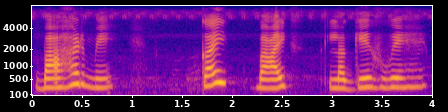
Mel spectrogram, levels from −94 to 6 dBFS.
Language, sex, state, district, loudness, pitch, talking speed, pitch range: Hindi, female, West Bengal, Alipurduar, -17 LUFS, 270 Hz, 105 wpm, 255-300 Hz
